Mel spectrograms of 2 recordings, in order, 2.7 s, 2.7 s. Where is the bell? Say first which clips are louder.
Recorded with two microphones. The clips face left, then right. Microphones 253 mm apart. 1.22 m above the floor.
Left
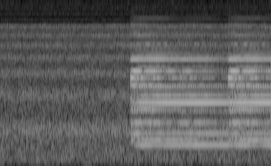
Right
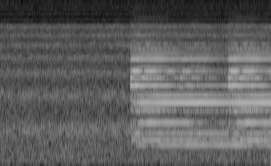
Left 1 dB; 50° left (ahead or behind), 1.2 m.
